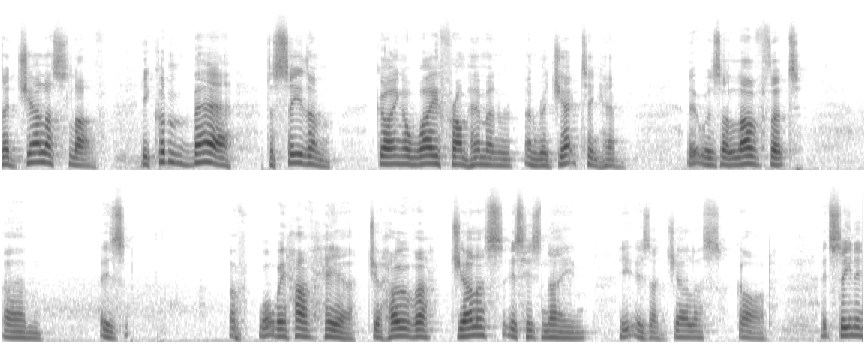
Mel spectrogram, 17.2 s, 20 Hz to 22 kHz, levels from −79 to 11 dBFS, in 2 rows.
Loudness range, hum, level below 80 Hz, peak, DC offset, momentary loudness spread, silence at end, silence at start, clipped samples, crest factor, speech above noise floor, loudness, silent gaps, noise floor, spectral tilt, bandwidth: 8 LU; none; -62 dBFS; -6 dBFS; under 0.1%; 16 LU; 0 s; 0 s; under 0.1%; 20 dB; 34 dB; -25 LUFS; none; -59 dBFS; -5.5 dB/octave; 14.5 kHz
